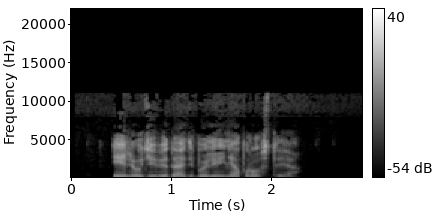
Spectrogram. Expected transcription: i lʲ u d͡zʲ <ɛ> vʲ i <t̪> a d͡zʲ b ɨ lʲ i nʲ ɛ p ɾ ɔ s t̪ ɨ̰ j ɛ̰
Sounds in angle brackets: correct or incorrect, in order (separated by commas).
incorrect, incorrect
